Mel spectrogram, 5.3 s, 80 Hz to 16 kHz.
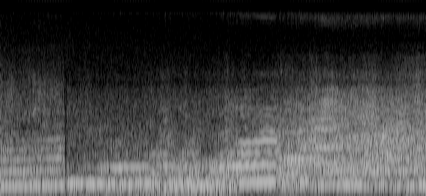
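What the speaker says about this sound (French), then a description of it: "c'est finalement Dillmann qui prendra le meilleur départ" Supertourisme touring race cars, including a Peugeot 405, roar off the start at Ledenon circuit in 1996, several engines revving and climbing in pitch together, loud and sustained.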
